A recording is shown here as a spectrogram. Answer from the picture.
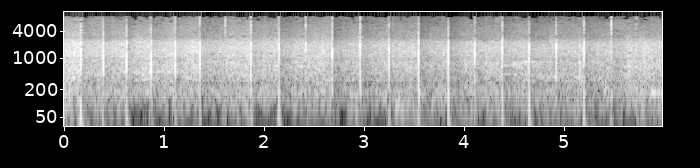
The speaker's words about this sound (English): One more big round of applause for the interrogator, Hugh Hewitt.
